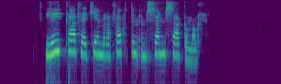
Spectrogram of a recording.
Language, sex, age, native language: Icelandic, female, 30-39, Icelandic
